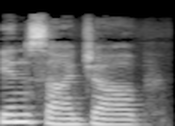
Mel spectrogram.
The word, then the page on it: inside job: American English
